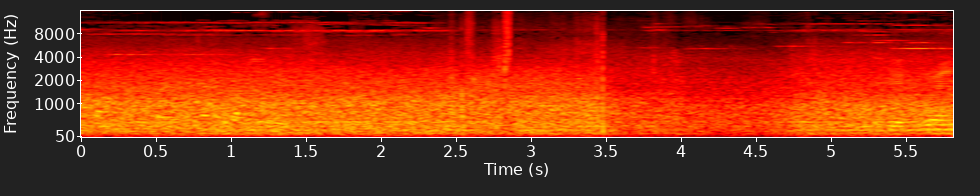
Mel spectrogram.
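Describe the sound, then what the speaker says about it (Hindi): Taiwan high speed rail train at Taoyuan station: a steady loud rumbling roar of the train fills the platform, with brief squealing tones, easing slightly midway before swelling again. "इसको कहते हैं हाई स्पीड रेल"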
